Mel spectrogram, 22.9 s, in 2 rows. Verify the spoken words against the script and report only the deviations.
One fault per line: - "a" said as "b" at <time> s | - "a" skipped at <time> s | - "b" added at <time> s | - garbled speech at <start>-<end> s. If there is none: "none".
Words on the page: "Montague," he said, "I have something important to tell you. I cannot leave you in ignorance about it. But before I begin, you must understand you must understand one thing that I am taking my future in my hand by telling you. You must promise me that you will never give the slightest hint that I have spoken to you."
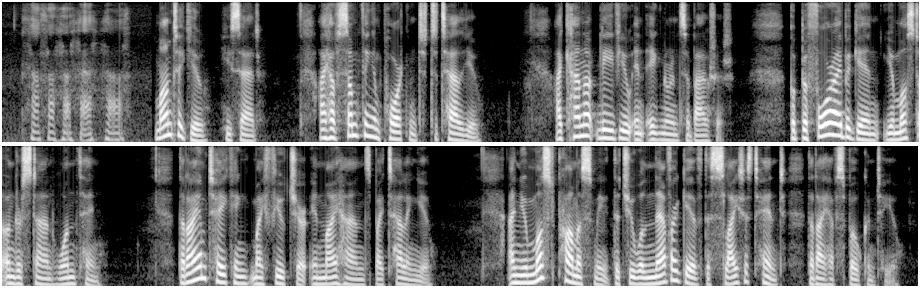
- "you must understand" skipped at 12.1 s
- "hand" said as "hands" at 15.7 s
- "And" added at 17.8 s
